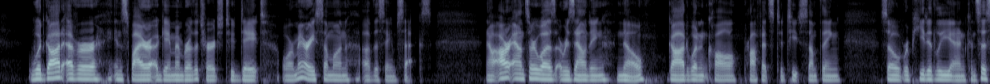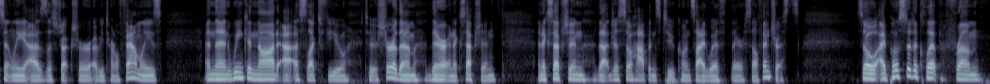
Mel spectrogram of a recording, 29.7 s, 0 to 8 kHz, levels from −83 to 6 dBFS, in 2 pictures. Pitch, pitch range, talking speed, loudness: 110 Hz, 105-120 Hz, 155 wpm, -27 LUFS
